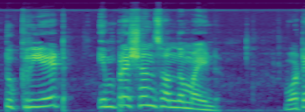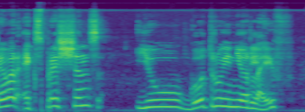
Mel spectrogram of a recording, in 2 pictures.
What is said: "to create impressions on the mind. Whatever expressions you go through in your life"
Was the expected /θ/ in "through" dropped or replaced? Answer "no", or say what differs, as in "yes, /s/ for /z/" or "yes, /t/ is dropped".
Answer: yes, /t/ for /θ/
